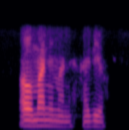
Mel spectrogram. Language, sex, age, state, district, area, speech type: Manipuri, male, 18-30, Manipur, Churachandpur, rural, conversation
